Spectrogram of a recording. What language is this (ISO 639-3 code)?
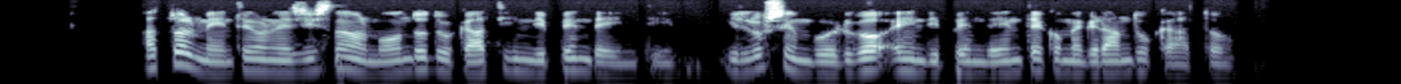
ita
